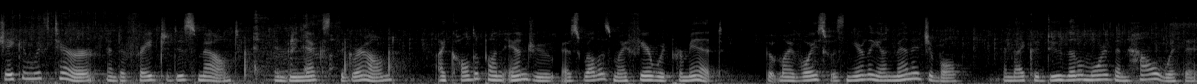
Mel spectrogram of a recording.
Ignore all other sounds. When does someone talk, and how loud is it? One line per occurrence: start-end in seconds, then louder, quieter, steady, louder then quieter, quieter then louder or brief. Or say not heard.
0.0-11.9 steady.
